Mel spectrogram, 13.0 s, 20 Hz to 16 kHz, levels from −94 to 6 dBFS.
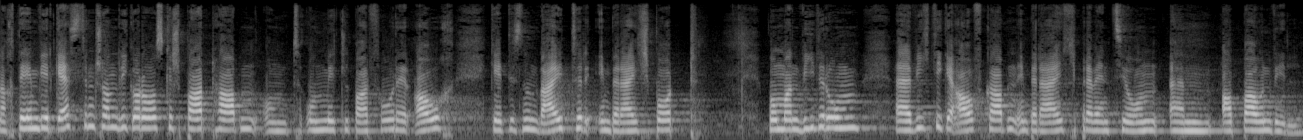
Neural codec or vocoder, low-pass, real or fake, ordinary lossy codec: none; 14.4 kHz; real; none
